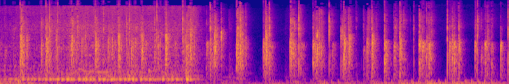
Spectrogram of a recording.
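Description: Audience applause for two young girls about to perform a monologue on stage: dense, steady clapping from many hands for about two seconds, then thinning into scattered individual claps that continue unevenly to the end, with no talking.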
